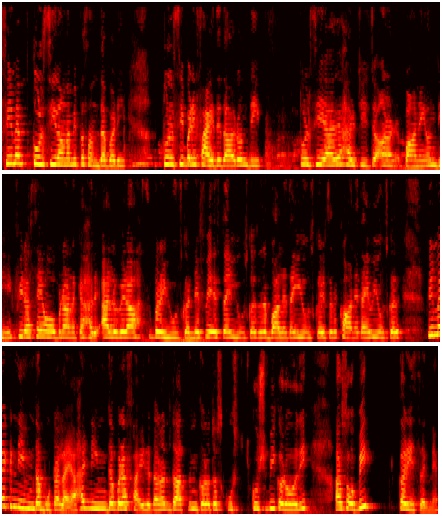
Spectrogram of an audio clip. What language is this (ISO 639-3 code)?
doi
